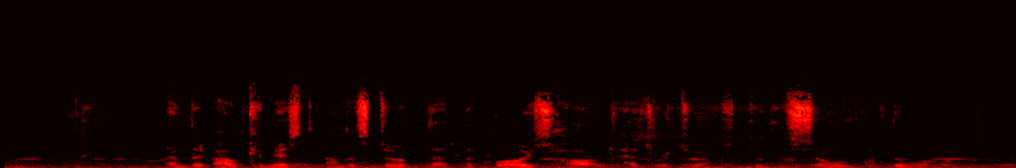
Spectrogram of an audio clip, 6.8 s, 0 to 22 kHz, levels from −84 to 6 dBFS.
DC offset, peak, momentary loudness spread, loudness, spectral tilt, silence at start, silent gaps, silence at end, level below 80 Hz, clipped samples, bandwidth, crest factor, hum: under 0.1%; -28 dBFS; 25 LU; -49 LUFS; -2.5 dB/octave; 0.05 s; none; 0 s; -78 dBFS; under 0.1%; 14 kHz; 26 dB; none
